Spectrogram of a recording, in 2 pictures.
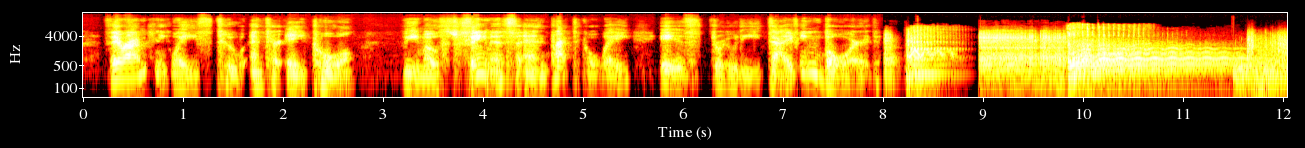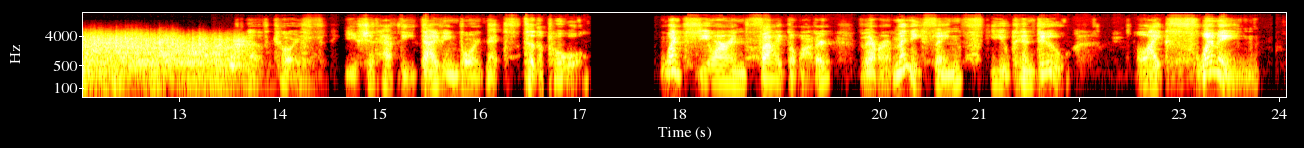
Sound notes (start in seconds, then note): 8.0 boing!; 9.0 creaking; 9.9 sproing!; 11.5 crashing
